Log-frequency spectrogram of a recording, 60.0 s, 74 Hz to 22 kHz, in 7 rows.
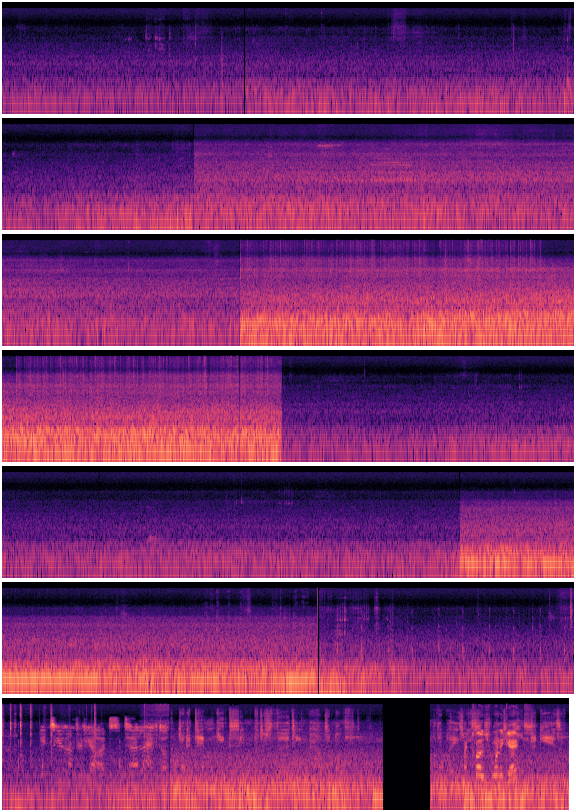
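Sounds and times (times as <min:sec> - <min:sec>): road and engine noise in car: 0:00.0 - 0:57.2, 0:57.9 - 0:59.9
low drone: 0:41.2 - 0:47.7.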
